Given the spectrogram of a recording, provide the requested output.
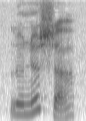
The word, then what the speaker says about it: Lughnasadh: you Nusa 31st july loo noosa and it shows you how to pronounce it L oo and us you H it looks like the D is silent so it's pronounced loo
